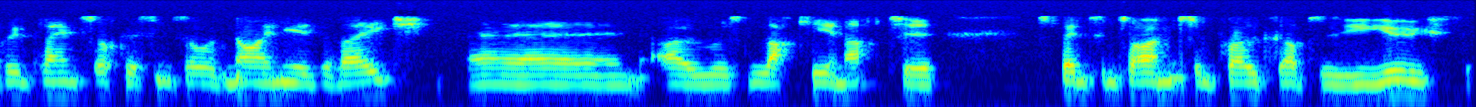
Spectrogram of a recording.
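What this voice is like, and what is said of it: British accent. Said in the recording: “as you can probably tell by the accent, I'm from the UK, just outside London.”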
